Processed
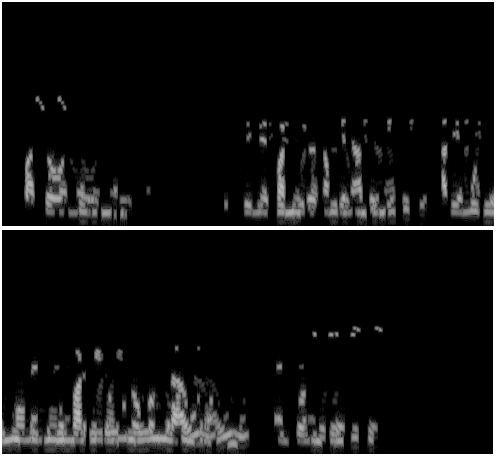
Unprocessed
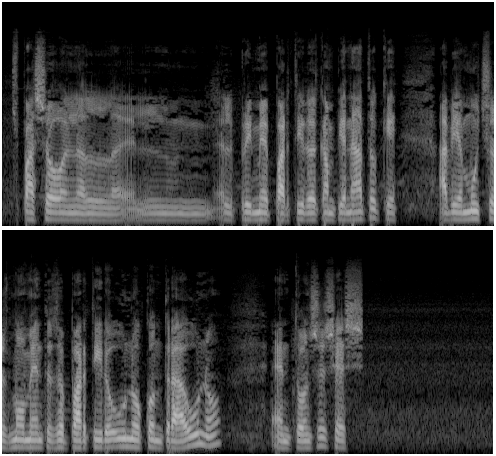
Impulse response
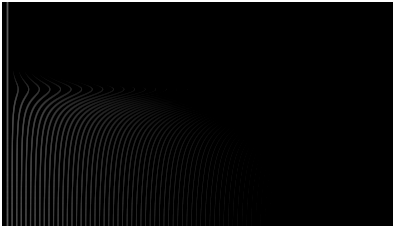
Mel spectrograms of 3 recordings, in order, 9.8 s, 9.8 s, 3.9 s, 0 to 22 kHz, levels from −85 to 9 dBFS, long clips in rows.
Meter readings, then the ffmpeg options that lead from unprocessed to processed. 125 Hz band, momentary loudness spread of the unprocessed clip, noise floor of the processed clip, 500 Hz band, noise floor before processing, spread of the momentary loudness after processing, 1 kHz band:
under -10 dB, 12 LU, under -85 dBFS, -2.5 dB, -56 dBFS, 14 LU, -2.0 dB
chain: -filter_complex "[0:a]asplit=2[s0][s1];[1:a]atrim=start_sample=2205[s2];[s1][s2]afir=irnorm=-1:irlink=0,volume=0.106[s3];[s0][s3]amix=inputs=2:normalize=0,afftfilt=real='re*gte(hypot(re,im),0.355)':imag='im*gte(hypot(re,im),0.355)':win_size=1024:overlap=0.75,acrossover=split=360|3500[s4][s5][s6];[s6]adelay=220[s7];[s4]adelay=330[s8];[s8][s5][s7]amix=inputs=3:normalize=0"

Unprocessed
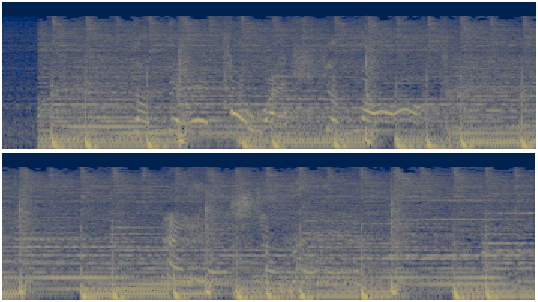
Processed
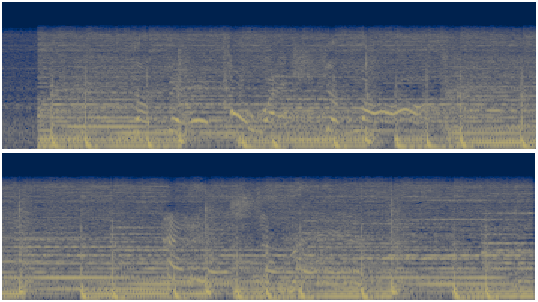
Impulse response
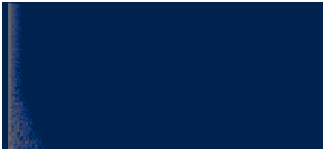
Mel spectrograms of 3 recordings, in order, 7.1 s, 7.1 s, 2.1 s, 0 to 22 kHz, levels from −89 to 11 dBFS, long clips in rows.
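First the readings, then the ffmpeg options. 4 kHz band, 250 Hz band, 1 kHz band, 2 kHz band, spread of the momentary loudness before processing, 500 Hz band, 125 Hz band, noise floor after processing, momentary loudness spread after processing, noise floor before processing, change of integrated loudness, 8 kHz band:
+0.5 dB, +3.0 dB, +3.0 dB, +2.5 dB, 2 LU, +3.0 dB, +1.0 dB, -24 dBFS, 2 LU, -28 dBFS, +2.0 dB, 0.0 dB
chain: -filter_complex "[0:a]asplit=2[s0][s1];[1:a]atrim=start_sample=2205,lowpass=f=2100:w=0.5412,lowpass=f=2100:w=1.3066[s2];[s1][s2]afir=irnorm=-1:irlink=0,volume=0.282[s3];[s0][s3]amix=inputs=2:normalize=0,acrossover=split=360|810|2100[s4][s5][s6][s7];[s4]acompressor=threshold=0.0631:ratio=4[s8];[s5]acompressor=threshold=0.0224:ratio=4[s9];[s6]acompressor=threshold=0.0398:ratio=4[s10];[s7]acompressor=threshold=0.0158:ratio=4[s11];[s8][s9][s10][s11]amix=inputs=4:normalize=0,aresample=22050,aresample=44100,volume=2"

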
